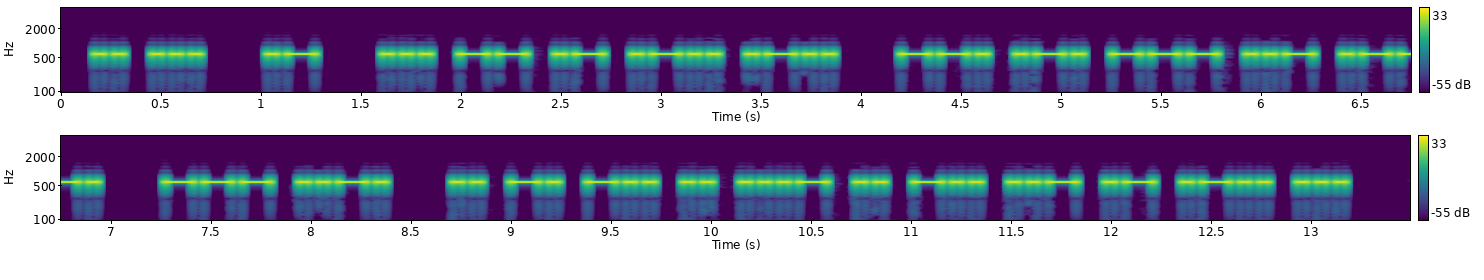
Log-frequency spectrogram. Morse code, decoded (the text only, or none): IS A SMALL GROUP OF INDIVIDUALS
